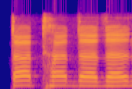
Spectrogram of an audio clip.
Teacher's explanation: क च ट त, त थ द ध न, ये दांत के स्पर्श से बोले जाते हैं, यानी दंत व्यंजन हो गए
